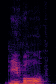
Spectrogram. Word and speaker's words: De-evolve: Why do I always add an extra syllable? De-evolve is just a great spell.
